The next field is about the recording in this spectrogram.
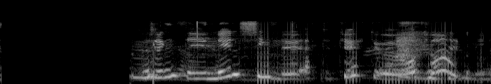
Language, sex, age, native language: Icelandic, female, 12, Icelandic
